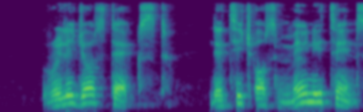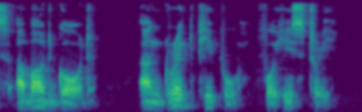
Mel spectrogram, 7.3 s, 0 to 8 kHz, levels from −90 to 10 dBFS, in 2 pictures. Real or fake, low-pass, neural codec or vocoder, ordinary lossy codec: real; 7.2 kHz; none; none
